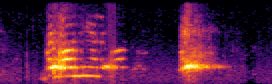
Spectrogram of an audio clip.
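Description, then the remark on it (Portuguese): A mixed-breed dog barks twice, first a longer, drawn-out bark, then a shorter one after a brief pause, with quiet in between and no talking. “Só um minutinho que meu vira-lata tá latindo.”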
